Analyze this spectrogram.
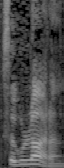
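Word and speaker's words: סגולה: 여러분이 소유란 말이 무슨 말인가 하면요, 이 히브리어로 서굴라라는 말입니다. 서굴라. 한번 따라해 볼까요? 서굴라. 야, 여러분들이 발음이 얼마나 좋은지 모르겠습니다.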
